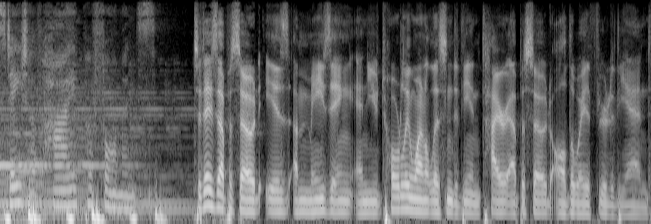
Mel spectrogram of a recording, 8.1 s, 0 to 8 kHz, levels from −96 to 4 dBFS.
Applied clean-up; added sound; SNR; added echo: none; none; none; none.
